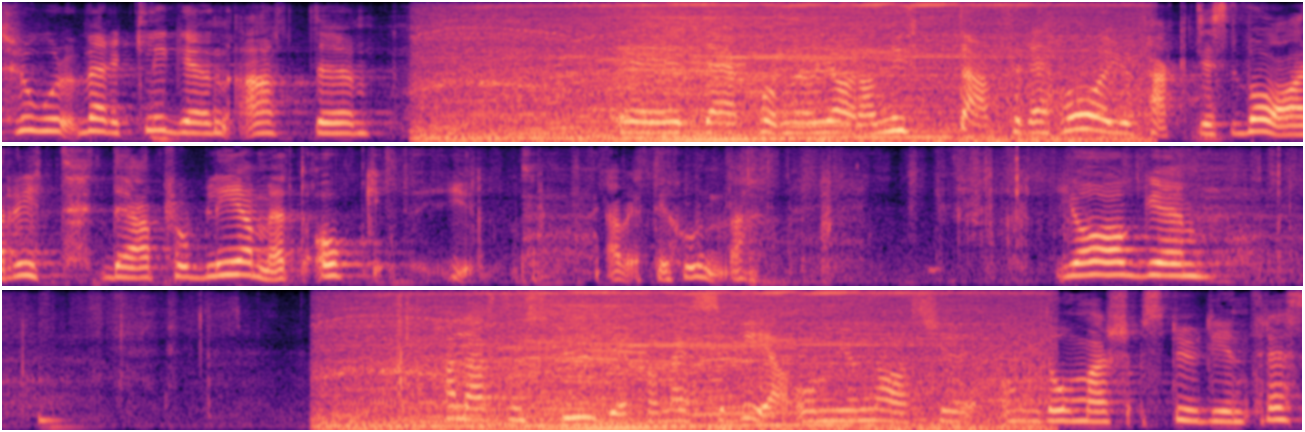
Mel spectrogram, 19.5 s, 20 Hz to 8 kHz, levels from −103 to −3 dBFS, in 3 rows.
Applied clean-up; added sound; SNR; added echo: none; Motorcycle / Accelerating, revving, vroom; 0 dB; none.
